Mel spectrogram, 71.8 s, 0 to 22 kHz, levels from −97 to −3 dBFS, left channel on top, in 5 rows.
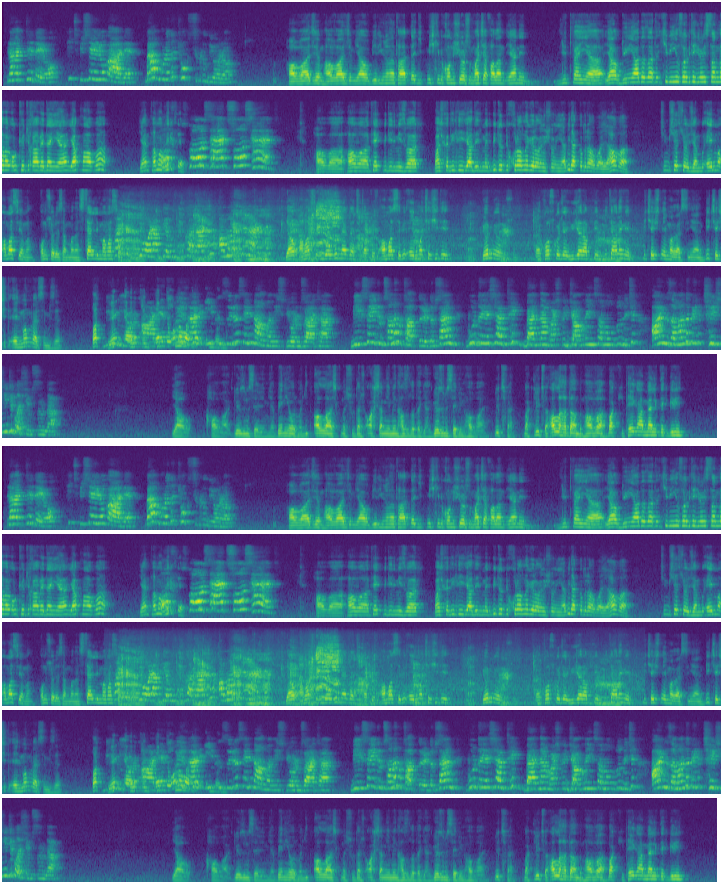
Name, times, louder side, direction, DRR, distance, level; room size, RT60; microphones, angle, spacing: voice 1, 0.1-1.0 1.3-2.6 2.8-4.6 17.5-17.8 18.1-19.7 31.0-34.1 45.2-49.7 50.1-55.8 56.1-58.6, right 1 dB, 60° right, 4.0 m, -25 dB
voice 2, 5.7-10.6 11.1-16.5 17.1-18.0 20.7-22.7 23.0-26.9 27.6-31.2 34.4-37.7 38.4-39.1 39.4-44.3 44.9-47.1 47.4-47.6 60.9-61.3 61.7-71.1, left 3 dB, 15° left, 0.3 m, -24 dB
sound 1, 30.8-41.6, right 4 dB, 40° right, 0.9 m, -29 dB
9.3 x 4.9 x 3.5 m
head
